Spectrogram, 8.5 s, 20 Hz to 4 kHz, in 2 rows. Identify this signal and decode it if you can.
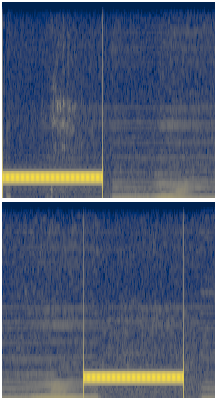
Ringback tone (North America), 440 + 480 Hz.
